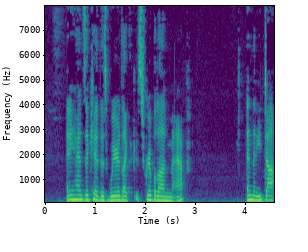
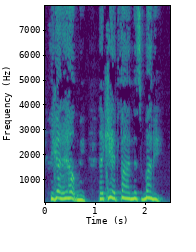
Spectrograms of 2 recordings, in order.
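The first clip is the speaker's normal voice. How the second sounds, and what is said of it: Ray Liotta impression. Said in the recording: “this great Ray Liotta Shantix ad accent”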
